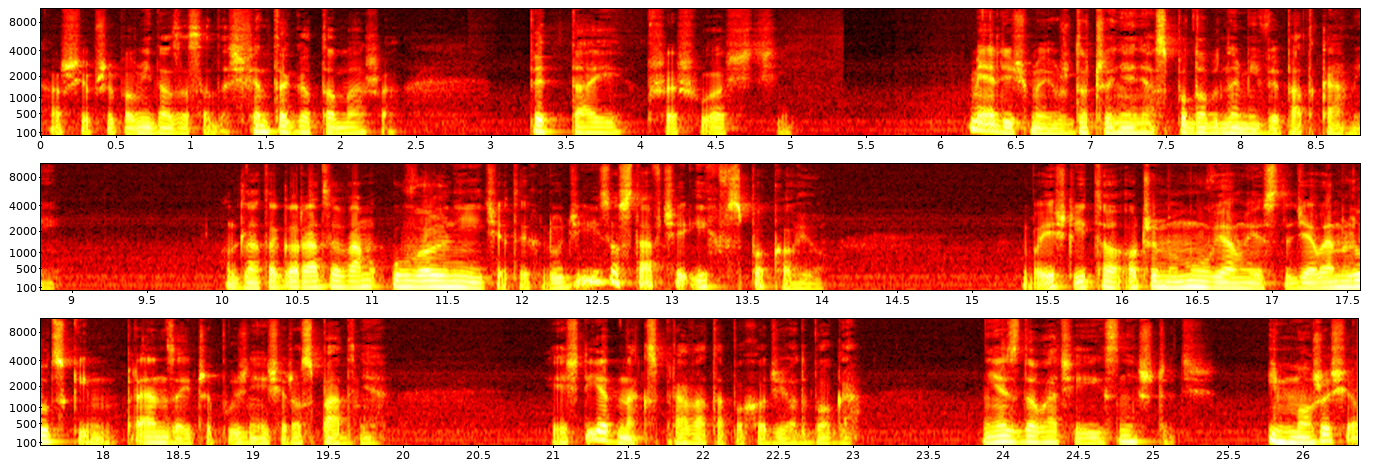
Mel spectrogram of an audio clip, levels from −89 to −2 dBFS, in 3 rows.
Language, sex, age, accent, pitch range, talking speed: Polish, male, 40-59, native, 95-125 Hz, 125 wpm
